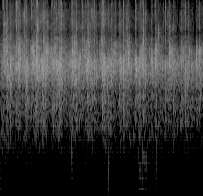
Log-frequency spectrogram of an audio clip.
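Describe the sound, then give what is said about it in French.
An audience applauding to bless God during a French-language church sermon, steadily for several seconds: a dense, continuous patter of many hands clapping at an even level with no voices standing out. “Est-ce qu'on peut bénir Dieu par nos acclamations”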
